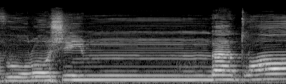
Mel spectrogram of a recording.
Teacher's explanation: 2 ज़ेर की तनवीन के बाद हर्फ बा है, तो यहाँ पर इक़लाब होगा। तनवीन को मीम से बदलकर गुन्ना ज़मानी करके पढ़ेंगे।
